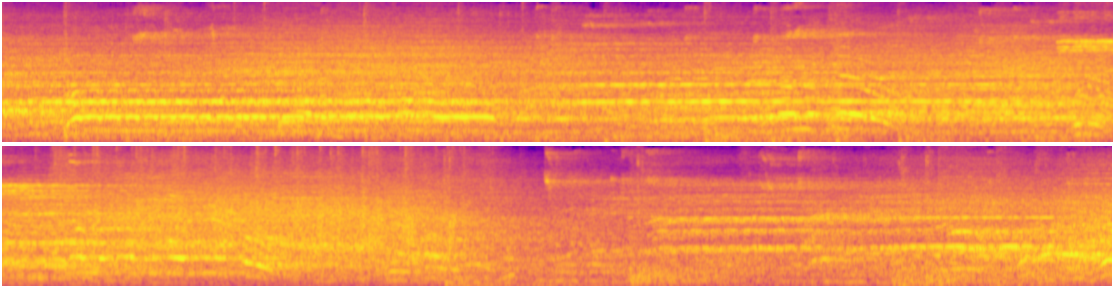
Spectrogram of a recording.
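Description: Voices of young women call out in a large echoing hall.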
